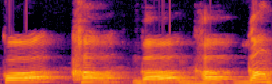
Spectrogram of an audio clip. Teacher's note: जब आप क, ख, ग, घ, ङ बोलते हैं तो जो कंठ है ये वर्ण यहाँ कंठ से ही निकल रहे हैं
